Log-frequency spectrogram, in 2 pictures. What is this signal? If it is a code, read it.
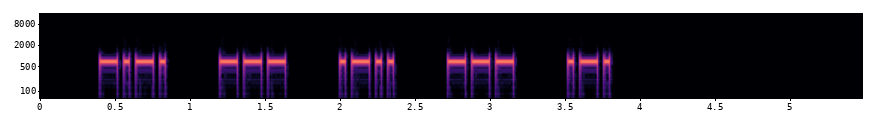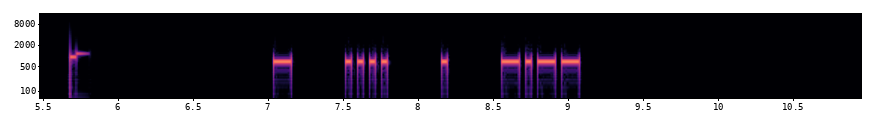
Morse code, heard as a keyed tone, about 30 wpm, spaced as for 17 wpm, 700 Hz. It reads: COLOR THEY
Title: 3x Character Spacing - Top 300 Words - 30wpm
